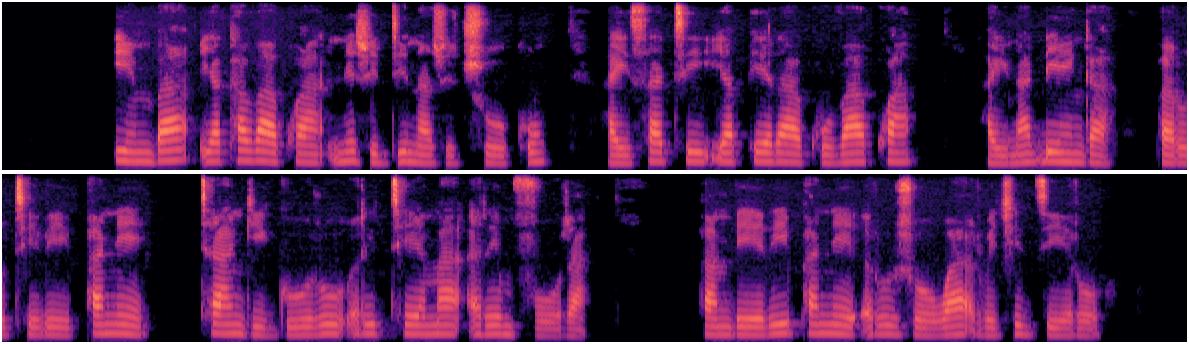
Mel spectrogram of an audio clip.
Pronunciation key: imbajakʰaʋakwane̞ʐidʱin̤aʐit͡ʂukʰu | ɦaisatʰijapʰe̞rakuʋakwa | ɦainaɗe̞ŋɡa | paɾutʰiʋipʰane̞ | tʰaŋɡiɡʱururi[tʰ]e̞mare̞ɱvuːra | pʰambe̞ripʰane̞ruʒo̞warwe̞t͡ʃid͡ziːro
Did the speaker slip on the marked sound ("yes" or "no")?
no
